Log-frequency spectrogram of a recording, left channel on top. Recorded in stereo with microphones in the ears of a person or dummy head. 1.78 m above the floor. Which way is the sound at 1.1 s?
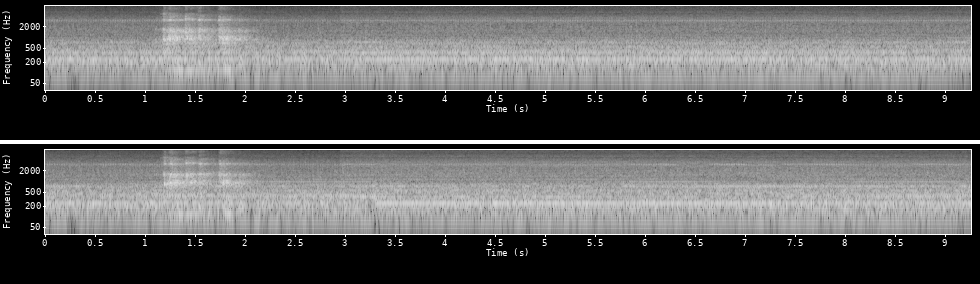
65° left (ahead or behind).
